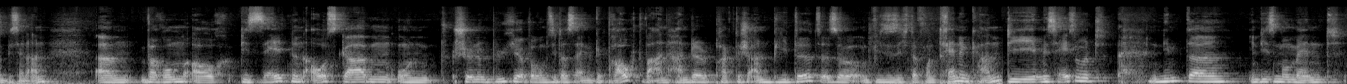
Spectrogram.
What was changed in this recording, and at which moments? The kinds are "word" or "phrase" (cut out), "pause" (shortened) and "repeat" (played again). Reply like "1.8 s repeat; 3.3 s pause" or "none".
none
